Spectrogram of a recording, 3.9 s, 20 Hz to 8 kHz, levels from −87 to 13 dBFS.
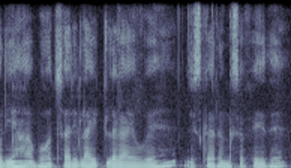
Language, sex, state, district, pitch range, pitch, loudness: Hindi, male, Jharkhand, Ranchi, 115-130 Hz, 115 Hz, -14 LUFS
